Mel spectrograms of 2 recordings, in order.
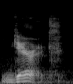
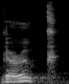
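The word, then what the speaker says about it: Garruk: a little more definitive since garrick is a character created by people who named him garrick not garuk garuk is simply not correct it never has been wait for the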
